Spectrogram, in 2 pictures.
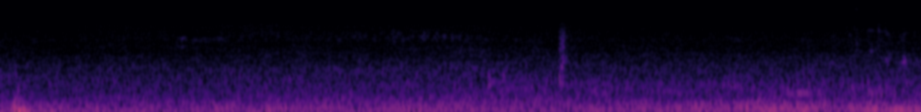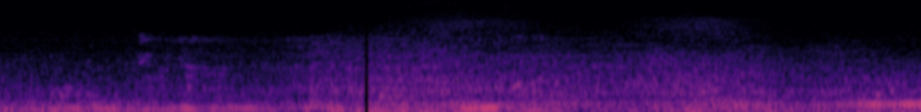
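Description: City street traffic at an intersection: car engines running with a steady low hum, and cars passing, the traffic growing louder in the second half. People talk nearby over the traffic.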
